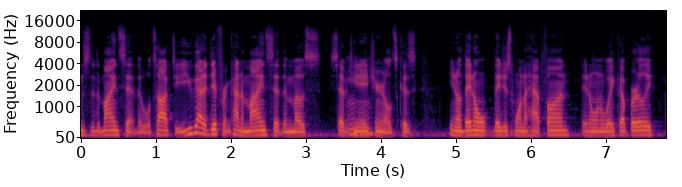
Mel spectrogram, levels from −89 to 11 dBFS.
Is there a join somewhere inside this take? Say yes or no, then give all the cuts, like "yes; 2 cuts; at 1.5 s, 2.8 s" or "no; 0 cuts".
no; 0 cuts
